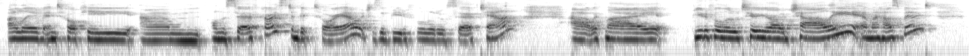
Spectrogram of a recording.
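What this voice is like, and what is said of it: Slight New Zealand twang. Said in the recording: “I'm originally from New Zealand... sometimes you can hear my little twang when I say six and stuff.”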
